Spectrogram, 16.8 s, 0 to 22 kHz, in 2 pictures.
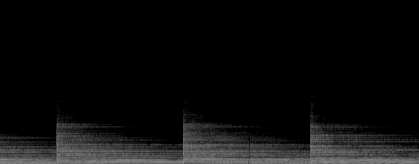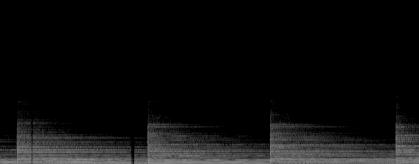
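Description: Guitar Pro 7 playback of a clean electric guitar sounding a simple chord progression, one chord struck and left ringing about every two and a half seconds. The sound drops out for an instant a little after the middle.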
